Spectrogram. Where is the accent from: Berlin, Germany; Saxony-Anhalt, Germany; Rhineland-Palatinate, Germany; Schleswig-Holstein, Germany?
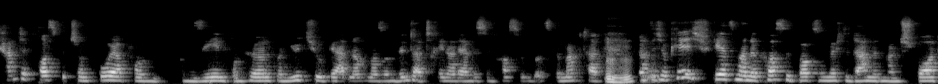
Schleswig-Holstein, Germany; Kiel; born or raised there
